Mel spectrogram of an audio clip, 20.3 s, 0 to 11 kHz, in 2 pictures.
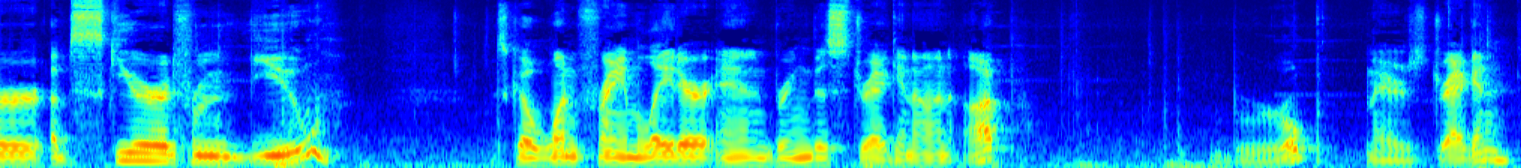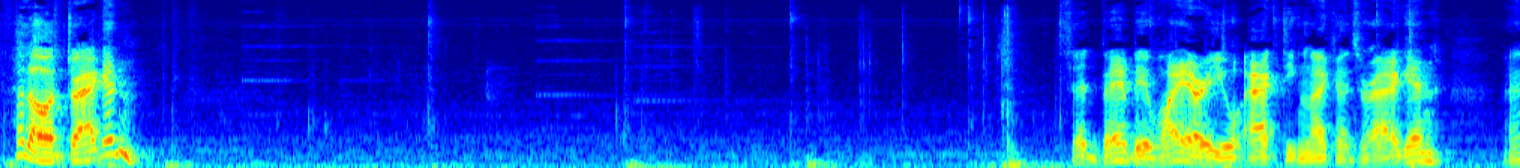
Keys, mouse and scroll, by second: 1.9 Right, 5.6-9.7 shift+drag, 10.8 KP_Decimal, 11.8-12.6 scroll up 5, 12.6 scroll down 4, 12.7 scroll up 1, 15.4-16.7 drag, 18.6 shift+click, 19.7 scroll down 5, 19.8 scroll up 1, 19.9-20.2 scroll down 1.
